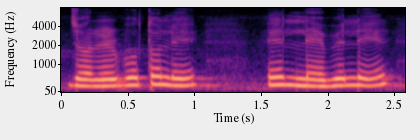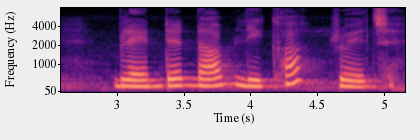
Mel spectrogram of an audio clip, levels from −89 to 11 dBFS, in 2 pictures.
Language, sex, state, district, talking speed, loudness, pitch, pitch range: Bengali, female, Tripura, West Tripura, 105 wpm, -12 LUFS, 245 Hz, 230-260 Hz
